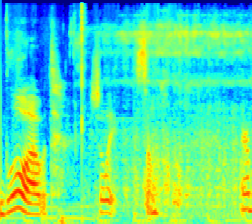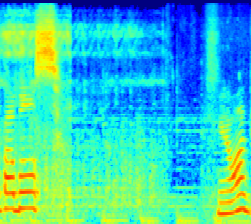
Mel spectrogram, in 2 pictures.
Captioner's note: blower hissing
